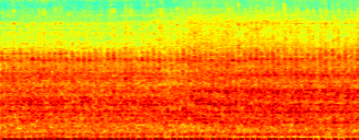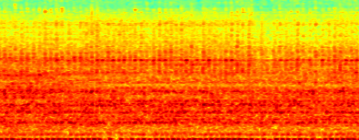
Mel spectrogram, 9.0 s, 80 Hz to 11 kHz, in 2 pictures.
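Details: Honda Fan 125 motorcycle: small single-cylinder engine idles with a fast, even pulse and a rough metallic chatter over it; strange engine noise, cause unclear.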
